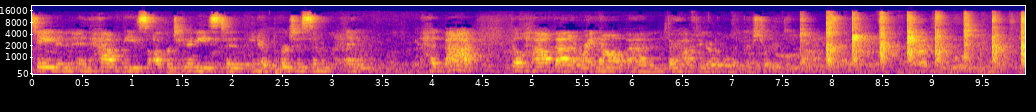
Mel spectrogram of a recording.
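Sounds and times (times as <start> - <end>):
speech: 0.0 - 9.9
marshals clapping: 7.7 - 9.9.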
